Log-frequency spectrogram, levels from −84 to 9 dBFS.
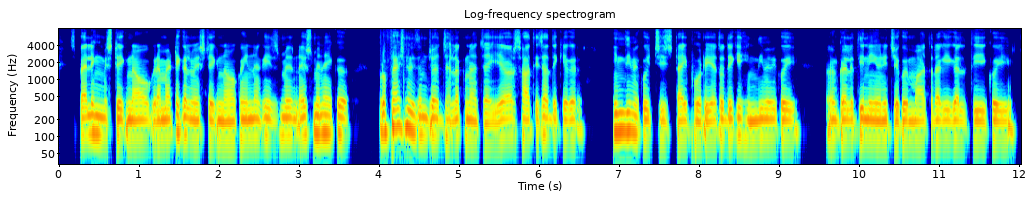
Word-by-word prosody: spelling 115 Hz, +1 st, +1 dB
mistake 105 Hz, -1 st, 0 dB
ना -, -, +3 dB
हो 100 Hz, 0 st, +1 dB
grammatical 100 Hz, +4 st, +1 dB
mistake 95 Hz, -1 st, 0 dB
ना 95 Hz, -1 st, +2 dB
हो 95 Hz, 0 st, +1 dB
कहीं 100 Hz, 0 st, +1 dB
न 105 Hz, 0 st, +1 dB
कहीं 105 Hz, 0 st, 0 dB
जिसमें 105 Hz, +3 st, 0 dB
इसमें 120 Hz, +2 st, +1 dB
ना 120 Hz, -, +3 dB
एक 115 Hz, 0 st, -2 dB, 0.5 s
प्रोफ़ेशनलिज़्म 130 Hz, -4 st, +2 dB
जो 110 Hz, -, +3 dB
है 105 Hz, -, +1 dB
झलकना 100 Hz, -1 st, -1 dB
चाहिए 85 Hz, +3 st, -1 dB
और 105 Hz, 0 st, -2 dB
साथ 100 Hz, 0 st, -2 dB
ही 100 Hz, -, -2 dB
साथ 110 Hz, -1 st, +1 dB
देखिए 100 Hz, 0 st, -2 dB
अगर 100 Hz, -, -1 dB, 0.4 s
हिंदी 130 Hz, +1 st, +5 dB
में 120 Hz, -3 st, +1 dB
कोई 100 Hz, -1 st, 0 dB
चीज़ 95 Hz, -1 st, -5 dB
टाइप 95 Hz, +1 st, -1 dB
हो 95 Hz, -, +3 dB
रही 90 Hz, +1 st, +1 dB
है 95 Hz, -, 0 dB
तो 100 Hz, -, 0 dB
देखिए 105 Hz, +2 st, 0 dB
हिंदी 95 Hz, 0 st, 0 dB
में 100 Hz, -, +2 dB
भी 100 Hz, -, 0 dB
कोई 100 Hz, -1 st, +1 dB, 0.4 s
अ, -, -, 0 dB
गलती 100 Hz, +1 st, +1 dB
नहीं 100 Hz, -1 st, +3 dB
होनी 95 Hz, 0 st, +2 dB
चाहिए 95 Hz, -, -1 dB
कोई 95 Hz, -, +3 dB
मात्रा 95 Hz, +1 st, -2 dB
की 95 Hz, +1 st, -1 dB
गलती 95 Hz, -1 st, -1 dB
कोई 95 Hz, -1 st, +2 dB
उ, -, -, -1 dB
100 Hz, 255 wpm, -20 LUFS, 95-110 Hz, 0.5 s, हिंदी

